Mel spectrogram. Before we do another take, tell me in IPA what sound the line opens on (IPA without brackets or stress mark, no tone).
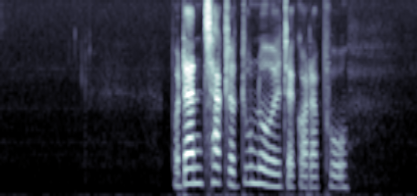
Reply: ʋ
